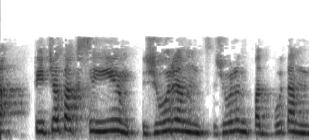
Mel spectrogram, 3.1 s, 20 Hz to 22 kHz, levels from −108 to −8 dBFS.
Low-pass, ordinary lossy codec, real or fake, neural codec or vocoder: 7.2 kHz; MP3, 32 kbps; real; none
